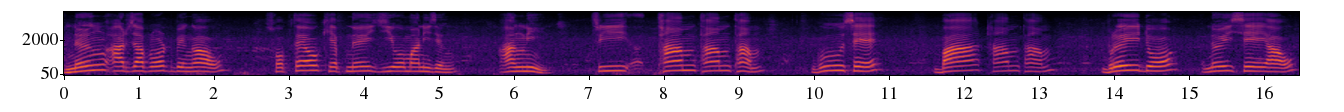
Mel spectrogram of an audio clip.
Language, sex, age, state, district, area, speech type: Bodo, male, 45-60, Assam, Kokrajhar, rural, read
